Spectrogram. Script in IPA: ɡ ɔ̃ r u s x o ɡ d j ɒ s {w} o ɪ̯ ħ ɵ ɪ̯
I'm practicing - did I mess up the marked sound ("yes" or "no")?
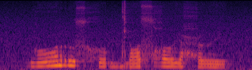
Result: yes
